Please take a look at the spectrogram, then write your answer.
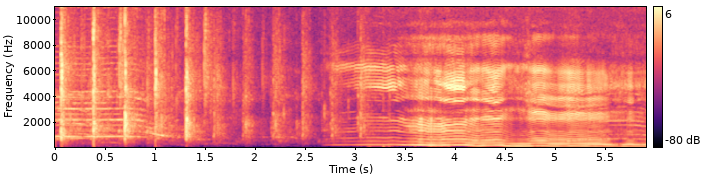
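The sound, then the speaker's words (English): A handful of sharp, uneven claps ring out, then a sustained, wavering voiced cry swells and holds loudly over continued clapping, like an audience breaking into cheers. “I don't know if that makes you want to clap and shout, but that makes me want to clap and shout.”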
